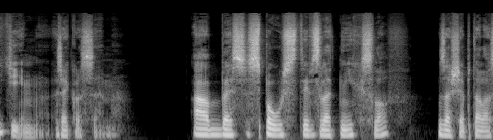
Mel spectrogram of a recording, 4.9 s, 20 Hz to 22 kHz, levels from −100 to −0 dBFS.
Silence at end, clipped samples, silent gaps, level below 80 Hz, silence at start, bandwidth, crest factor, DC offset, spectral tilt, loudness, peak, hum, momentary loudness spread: 0 s; under 0.1%; 1.57-1.86 s; -56 dBFS; 0 s; 16 kHz; 22 dB; under 0.1%; -3 dB/octave; -20 LUFS; -2 dBFS; none; 15 LU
